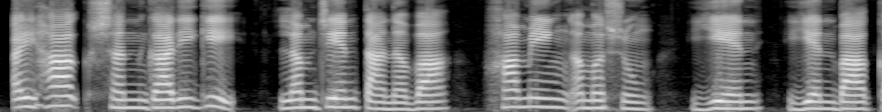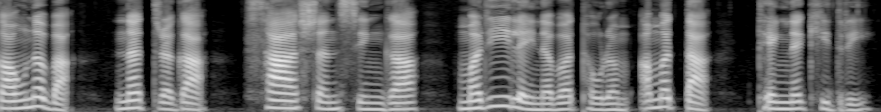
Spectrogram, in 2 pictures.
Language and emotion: Manipuri, neutral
